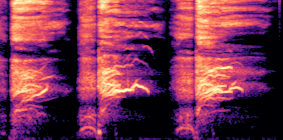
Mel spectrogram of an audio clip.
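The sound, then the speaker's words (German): A voice imitates a horse panting heavily, three loud breathy gasps in a steady rhythm, each rising and trailing off with a wheezy, rasping edge, with no talking. “klang plötzlich so seltsam, eher wie ein Schnaufen.”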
